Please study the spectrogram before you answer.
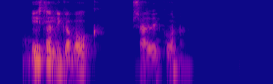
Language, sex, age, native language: Icelandic, male, 30-39, Icelandic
